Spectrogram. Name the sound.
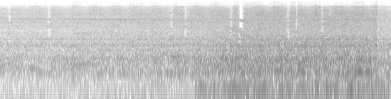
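ÖBB train arriving at Vienna station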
